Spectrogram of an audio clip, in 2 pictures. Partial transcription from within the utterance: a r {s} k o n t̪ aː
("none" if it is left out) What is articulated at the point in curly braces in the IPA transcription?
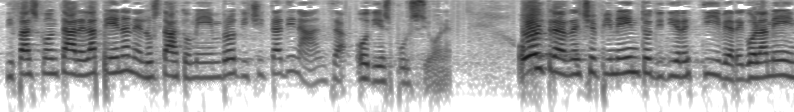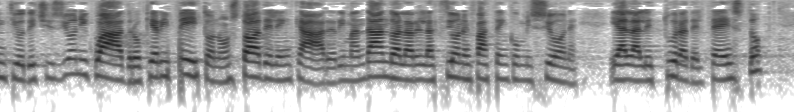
s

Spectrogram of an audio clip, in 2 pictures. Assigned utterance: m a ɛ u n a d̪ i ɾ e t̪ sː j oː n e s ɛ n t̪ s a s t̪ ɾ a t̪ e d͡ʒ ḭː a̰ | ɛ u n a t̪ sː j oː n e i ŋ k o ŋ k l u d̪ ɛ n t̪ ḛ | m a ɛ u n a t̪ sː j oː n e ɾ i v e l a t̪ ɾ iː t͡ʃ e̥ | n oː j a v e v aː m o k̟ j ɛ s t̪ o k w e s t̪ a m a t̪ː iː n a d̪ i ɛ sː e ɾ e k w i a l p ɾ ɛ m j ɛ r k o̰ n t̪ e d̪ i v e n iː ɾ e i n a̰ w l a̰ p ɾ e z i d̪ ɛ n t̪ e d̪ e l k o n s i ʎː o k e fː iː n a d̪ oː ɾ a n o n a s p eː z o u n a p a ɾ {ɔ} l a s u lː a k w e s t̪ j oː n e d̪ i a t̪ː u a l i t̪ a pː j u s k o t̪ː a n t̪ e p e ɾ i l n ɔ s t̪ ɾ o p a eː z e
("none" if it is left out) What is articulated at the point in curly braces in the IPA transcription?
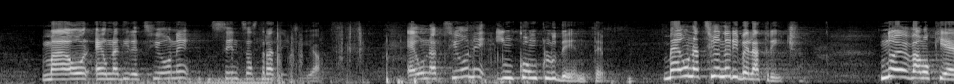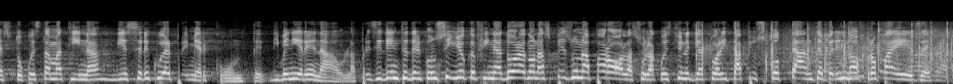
ɔː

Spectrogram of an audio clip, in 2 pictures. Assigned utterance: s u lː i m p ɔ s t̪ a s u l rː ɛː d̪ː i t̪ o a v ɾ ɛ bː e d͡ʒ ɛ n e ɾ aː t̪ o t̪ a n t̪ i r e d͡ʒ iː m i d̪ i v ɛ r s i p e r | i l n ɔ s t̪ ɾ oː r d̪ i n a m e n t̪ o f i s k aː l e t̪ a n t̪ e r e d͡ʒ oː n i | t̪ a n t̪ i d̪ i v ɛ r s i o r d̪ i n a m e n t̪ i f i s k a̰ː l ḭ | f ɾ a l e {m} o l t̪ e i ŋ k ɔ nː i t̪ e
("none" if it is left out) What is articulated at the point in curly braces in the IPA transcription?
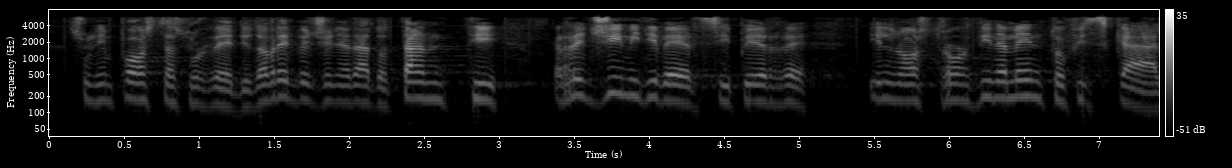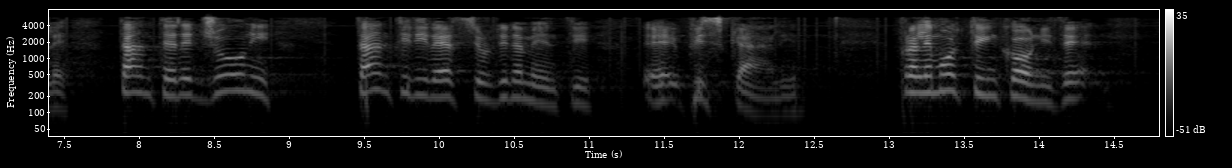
m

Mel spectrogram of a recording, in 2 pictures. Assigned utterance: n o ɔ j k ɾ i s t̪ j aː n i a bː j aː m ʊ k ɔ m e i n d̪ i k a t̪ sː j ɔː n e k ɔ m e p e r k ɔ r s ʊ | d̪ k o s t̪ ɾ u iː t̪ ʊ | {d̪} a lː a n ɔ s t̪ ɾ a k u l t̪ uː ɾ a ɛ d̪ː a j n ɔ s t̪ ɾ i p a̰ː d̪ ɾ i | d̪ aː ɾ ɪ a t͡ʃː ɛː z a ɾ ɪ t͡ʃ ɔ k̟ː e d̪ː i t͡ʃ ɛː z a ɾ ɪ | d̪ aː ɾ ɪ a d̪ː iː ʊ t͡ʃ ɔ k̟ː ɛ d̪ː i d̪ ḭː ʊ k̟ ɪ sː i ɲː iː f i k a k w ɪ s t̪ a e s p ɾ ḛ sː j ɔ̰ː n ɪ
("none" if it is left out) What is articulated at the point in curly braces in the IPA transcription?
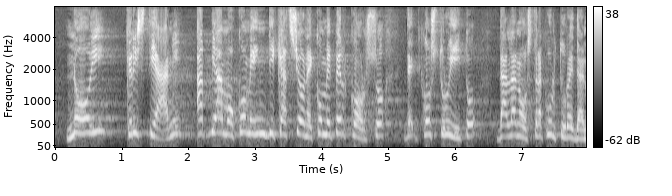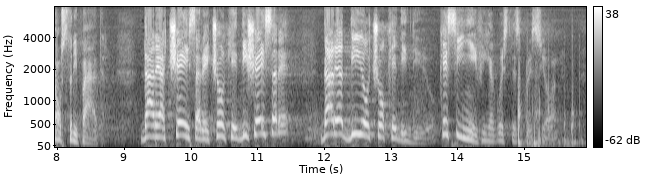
d̪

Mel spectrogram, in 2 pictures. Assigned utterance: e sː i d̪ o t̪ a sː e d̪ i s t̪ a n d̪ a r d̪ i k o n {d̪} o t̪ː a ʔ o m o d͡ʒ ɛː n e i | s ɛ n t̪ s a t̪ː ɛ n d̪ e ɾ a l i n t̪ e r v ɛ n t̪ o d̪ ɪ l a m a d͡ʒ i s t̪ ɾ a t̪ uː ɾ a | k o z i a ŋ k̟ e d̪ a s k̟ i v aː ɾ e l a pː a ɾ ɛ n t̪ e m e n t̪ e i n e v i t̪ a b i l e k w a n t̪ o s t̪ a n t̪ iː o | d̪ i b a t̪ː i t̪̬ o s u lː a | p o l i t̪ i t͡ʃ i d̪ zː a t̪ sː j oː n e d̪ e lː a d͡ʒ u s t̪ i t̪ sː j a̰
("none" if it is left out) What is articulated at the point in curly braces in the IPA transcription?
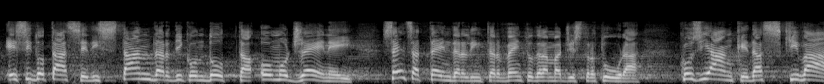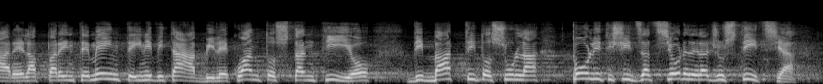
d̪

